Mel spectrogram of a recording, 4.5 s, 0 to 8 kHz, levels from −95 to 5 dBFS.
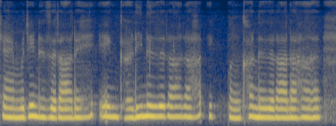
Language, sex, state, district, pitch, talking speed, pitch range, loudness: Hindi, female, Jharkhand, Deoghar, 225 Hz, 200 wpm, 210-240 Hz, -14 LUFS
